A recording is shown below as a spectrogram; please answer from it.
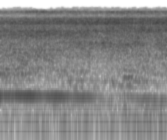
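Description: Steady rushing noise of wind on a phone's microphone, with a faint held note underneath that fades out near the end.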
